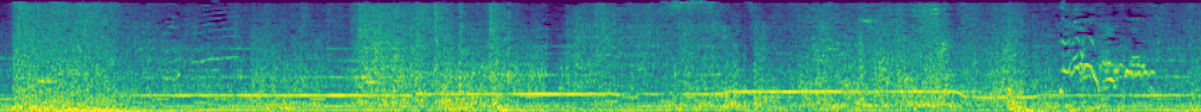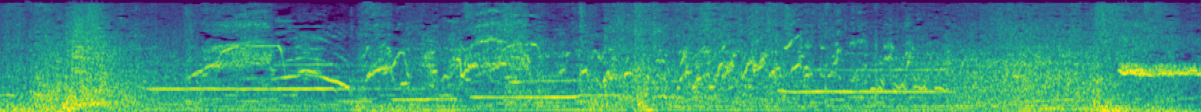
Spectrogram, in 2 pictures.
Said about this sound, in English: Worst place to get a flat,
